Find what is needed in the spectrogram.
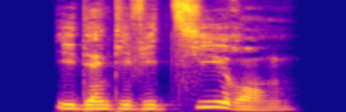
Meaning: identification
- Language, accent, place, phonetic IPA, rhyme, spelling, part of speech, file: German, Germany, Berlin, [idɛntifiˈt͡siːʁʊŋ], -iːʁʊŋ, Identifizierung, noun, De-Identifizierung.ogg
